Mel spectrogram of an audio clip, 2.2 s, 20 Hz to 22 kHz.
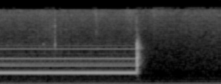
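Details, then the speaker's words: Regentone U353 three-valve radio with missing parts replaced, signal generator on the EF9 grid after warm-up: clean, steady mid-pitched tone comes through clearly then cuts off, showing the stages from that grid onward pass signal. "I put the uh sign generator on the grid of the ef9 okay and so going wait for it to warm up again now it's coming"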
